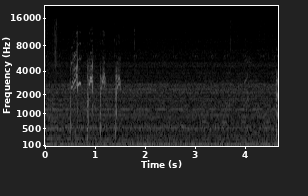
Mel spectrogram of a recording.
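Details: Osprey at a nest cam in Charlo, Montana, late June 2018: four quick, high whistled chirps in the first second and a half, then only quiet background hiss.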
